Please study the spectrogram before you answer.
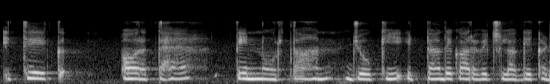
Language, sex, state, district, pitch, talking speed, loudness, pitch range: Punjabi, female, Punjab, Kapurthala, 250 Hz, 155 wpm, -16 LUFS, 245-260 Hz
